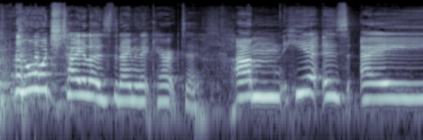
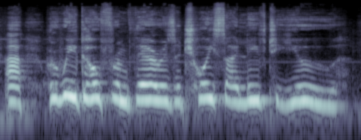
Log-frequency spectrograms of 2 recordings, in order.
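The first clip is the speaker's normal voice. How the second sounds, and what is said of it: Imitates another person's voice, badly. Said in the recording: “my bad Keanu Reeves impression”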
